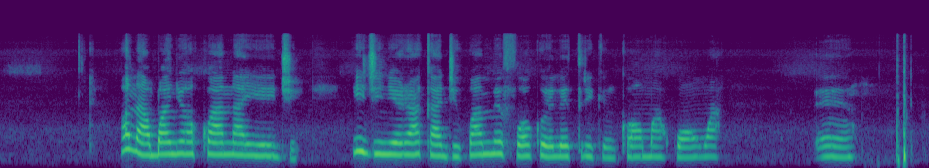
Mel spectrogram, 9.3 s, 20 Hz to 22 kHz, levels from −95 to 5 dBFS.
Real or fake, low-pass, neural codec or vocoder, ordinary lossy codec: fake; none; vocoder, 22.05 kHz, 80 mel bands, WaveNeXt; none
